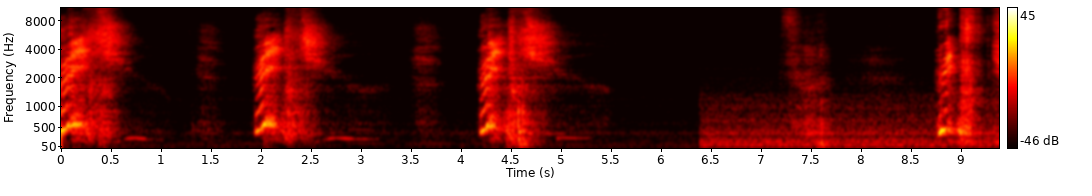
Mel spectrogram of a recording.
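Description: About four forceful sneezes in a row, each with a sharp explosive burst, and some room noise near the end; repeated sneezing.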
